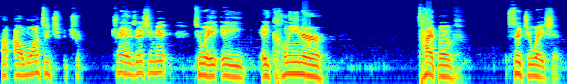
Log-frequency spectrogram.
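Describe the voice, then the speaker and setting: A man talking casually and off the cuff to his viewers, excitable and rambling, often repeating and stammering over words, with slangy, sweary phrasing. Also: mid-range voice, takes it slowly, pauses often. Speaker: online video creator and host. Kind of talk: casual unscripted vlog talk to viewers.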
